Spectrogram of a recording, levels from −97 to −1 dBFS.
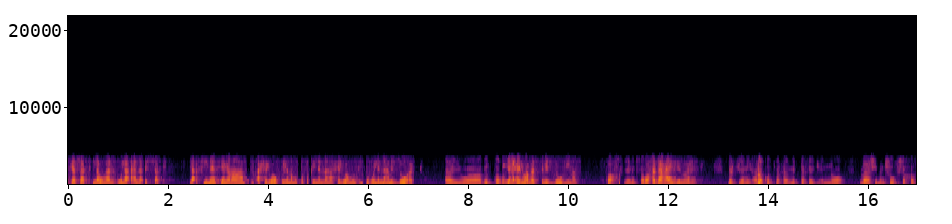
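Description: From start to finish the speech carries the sound of the GSM full-rate codec. The band is confined to roughly 150 Hz to 3.4 kHz, and the voice has a clearly audible buzzy, gravelly texture. It comes from the codec rebuilding the vocal tract as a filter driven by a coarse, regularly spaced pulse excitation that keeps only a fraction of the detail. The character fits a 13 kbps full-rate stream.

GSM bit errors break through three times: from 8.9 to 9.21 s, from 10.94 to 11.07 s, and from 13.79 to 13.9 s. Corrupted bits reached the decoder, so the filter, pitch or gain values for the affected frames were wrong, and the voice turns briefly into squawks, pops and gargling. The middle burst has the highest error rate, about 3 percent over those few frames.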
